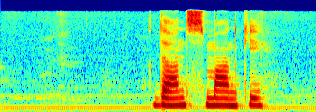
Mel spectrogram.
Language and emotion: Russian, neutral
